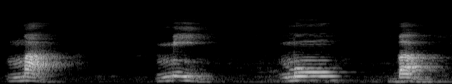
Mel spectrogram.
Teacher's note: huruf Ma dikeluarkan dengan cara merapatkan bibir kita.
